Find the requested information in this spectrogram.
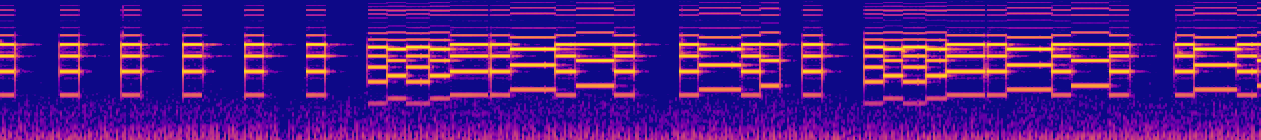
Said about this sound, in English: My phone ringing. I can't find my phone. Where the phone? I hear the phone ringing. Where the phone?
